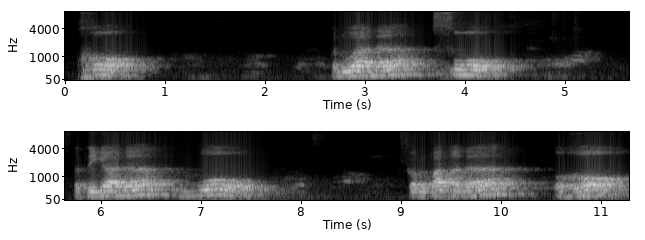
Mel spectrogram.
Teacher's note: Jadi huruf hijaiyah yang dibaca o semua, ya, itu tebal. Kecuali ro. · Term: huruf tebal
